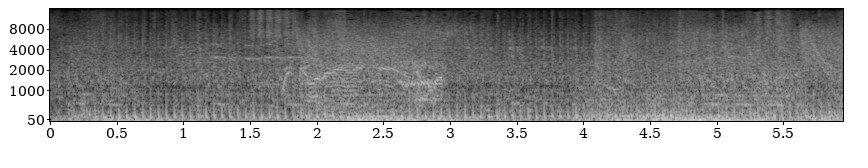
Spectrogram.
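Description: Video game blaster fire crackles in a battle.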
